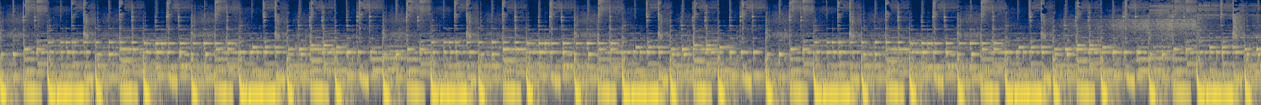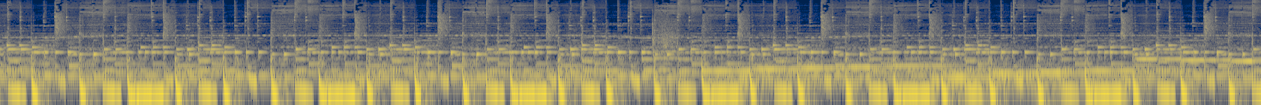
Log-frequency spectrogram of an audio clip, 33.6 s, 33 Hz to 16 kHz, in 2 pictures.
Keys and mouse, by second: 0.4 Tab, 1.4 Tab, 2.3-6.9 drag, 6.9-9.8 middle drag, 11.1-14.1 middle drag, 14.8-16.0 right drag, 16.3 Tab, 16.7-17.5 right drag, 18.0-20.6 middle drag, 20.9 click, 22.0-24.1 middle drag, 26.6 alt+shift+click, 27.9 alt+z, 29.3 alt+z, 31.9 click, 32.4 click, 33.4 middle click.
